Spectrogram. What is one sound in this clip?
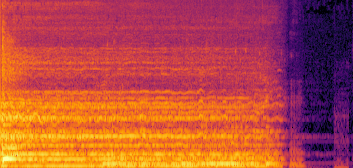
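A choir of men and women sings together over an online call.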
